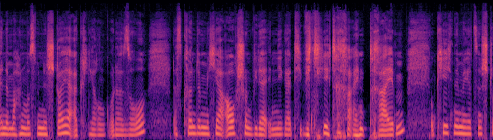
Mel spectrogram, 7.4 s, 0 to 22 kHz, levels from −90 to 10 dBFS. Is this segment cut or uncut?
cut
